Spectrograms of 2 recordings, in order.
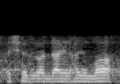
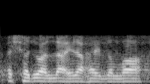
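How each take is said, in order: Both takes have the same delivery.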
